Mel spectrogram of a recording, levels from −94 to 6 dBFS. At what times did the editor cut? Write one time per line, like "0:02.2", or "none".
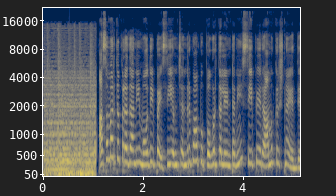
0:01.1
